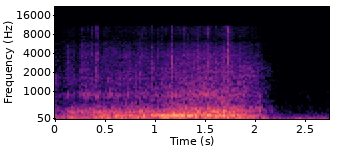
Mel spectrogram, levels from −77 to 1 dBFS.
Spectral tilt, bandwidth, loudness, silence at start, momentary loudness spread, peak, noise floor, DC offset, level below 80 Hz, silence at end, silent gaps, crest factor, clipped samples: -7.5 dB/octave; 11.5 kHz; -23 LUFS; 0 s; 13 LU; -10 dBFS; -44 dBFS; under 0.1%; -32 dBFS; 0.15 s; none; 14 dB; under 0.1%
